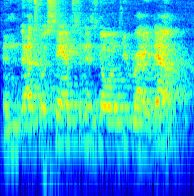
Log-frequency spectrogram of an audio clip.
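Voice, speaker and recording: A man's voice: a little high, fairly even intonation, a little fast, a little hiss or hum. Man teaching from far in an echoey room. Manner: conversational, emphatic retelling with fillers. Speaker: Bible teacher. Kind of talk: casual Bible study teaching.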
